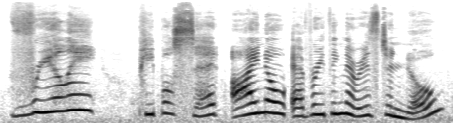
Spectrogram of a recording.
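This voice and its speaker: Eager high-voiced little boy. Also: expressive, slow pace, full character voice. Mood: excited, proud. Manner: childlike, bouncy, self-important. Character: eager, boastful little boy playing martial arts master. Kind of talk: scripted video game voice acting.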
